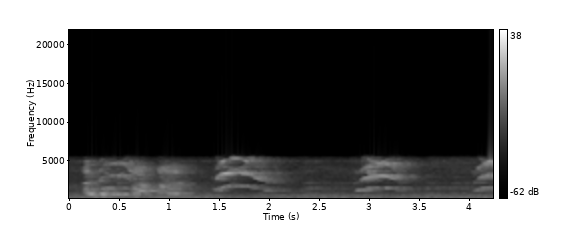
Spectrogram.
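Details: Kittens mewing: an arched, high-pitched call at about one and a half seconds, another around three seconds, and a third starting at the end, with softer mews and a faint hum underneath.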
